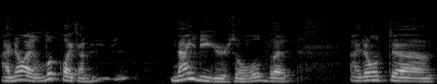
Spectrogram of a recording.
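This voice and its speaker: A man's voice: a little high, measured pace. A man in his late sixties chatting casually and unscripted to his viewers as a channel host, rambling in a folksy way with hesitant phrasing. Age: late 60s.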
